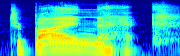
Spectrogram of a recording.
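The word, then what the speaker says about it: Tubai Nehc: So I'll spell it for you. You got it. And then Nehc. Tubai Nehek.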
